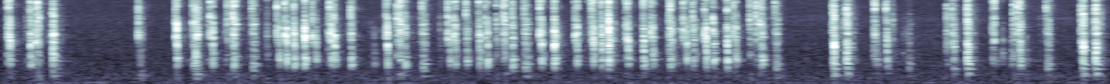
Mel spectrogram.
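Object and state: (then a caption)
Mechanical keyboard with plastic keycaps. Fingertips of both hands type fast on an RGB-backlit GMMK Compact mechanical keyboard with clicky Kailh Box White switches and plastic SA keycaps. Sharp, bright clicks come in quick, uneven bursts with almost no ring and two brief pauses.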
